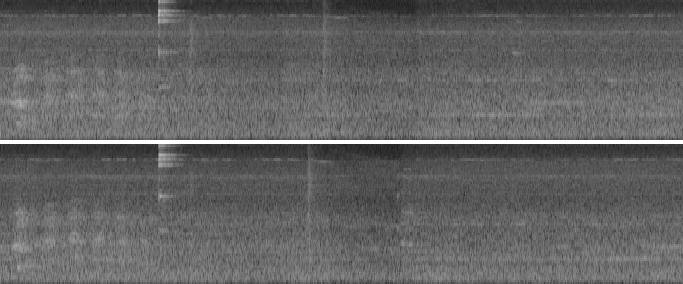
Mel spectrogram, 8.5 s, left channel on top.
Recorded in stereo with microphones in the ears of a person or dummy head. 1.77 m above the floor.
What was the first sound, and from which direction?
Laughter, 40° left (ahead or behind).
